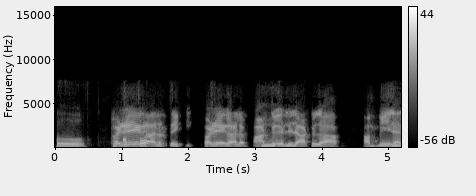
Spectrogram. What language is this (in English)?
Malayalam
